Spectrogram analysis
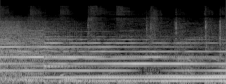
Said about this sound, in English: The Liberty Bell, ladies and gentlemen. Think about it. Think about it. I don't know why we're thinking about it. It's a bell. It's a... rung to symbolize liberty.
